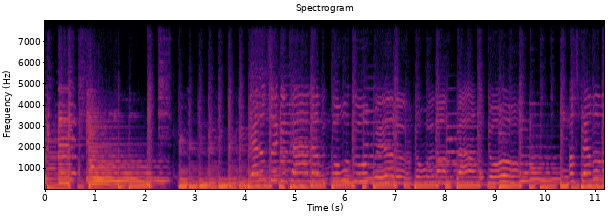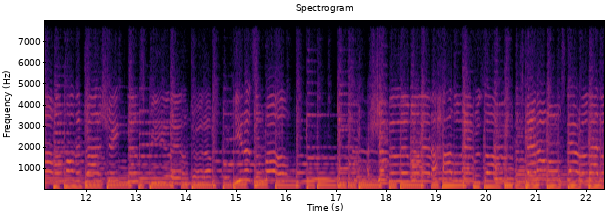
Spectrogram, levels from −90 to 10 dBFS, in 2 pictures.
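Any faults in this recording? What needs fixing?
From 2.56 to 2.66 s the background turns into a flat, featureless hiss, about 2 dB quieter, likely comfort noise in place of the background during discontinuous transmission. To prevent it, disable discontinuous transmission or tune the voice detector so that quiet background is still sent as real audio.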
